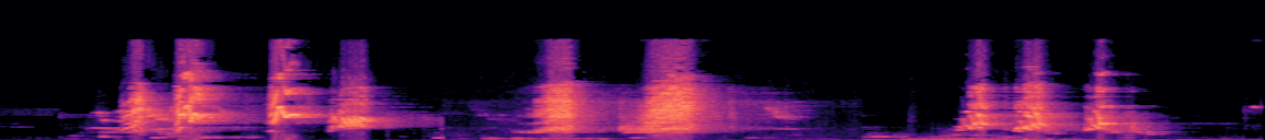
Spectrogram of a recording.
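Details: Champion Javan myna used as a tutor bird, giving slower, broad rasping notes in pairs, a low whistled note, then a few quick harsh bursts over a low rumbling buzz.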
